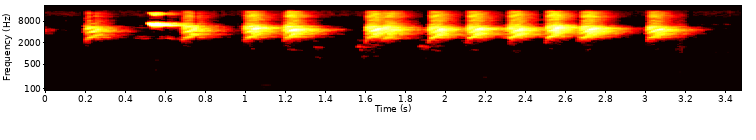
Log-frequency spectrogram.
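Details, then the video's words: Captive ultramarine grosbeak from a registered Brazilian breeder, calling to warm up a caged bird: a fast run of about a dozen short, sharp chirps, bright and high, bunched into quick pairs and triplets with brief gaps. "Azulão piando"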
